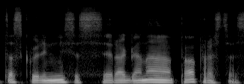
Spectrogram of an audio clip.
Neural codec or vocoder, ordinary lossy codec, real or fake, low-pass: autoencoder, 48 kHz, 32 numbers a frame, DAC-VAE, trained on Japanese speech; Opus, 32 kbps; fake; 14.4 kHz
